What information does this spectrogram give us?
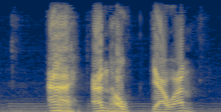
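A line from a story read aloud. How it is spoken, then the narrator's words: Loud voice. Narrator (Vietnamese): Anh ta lớn tiếng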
